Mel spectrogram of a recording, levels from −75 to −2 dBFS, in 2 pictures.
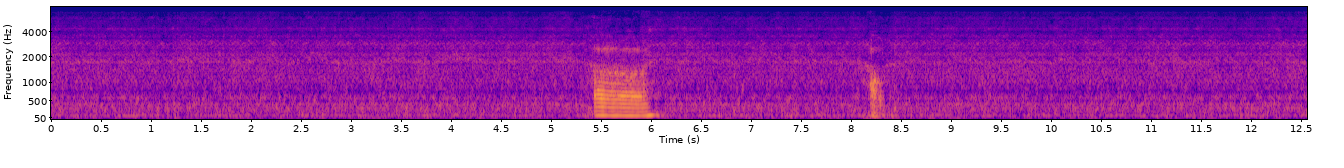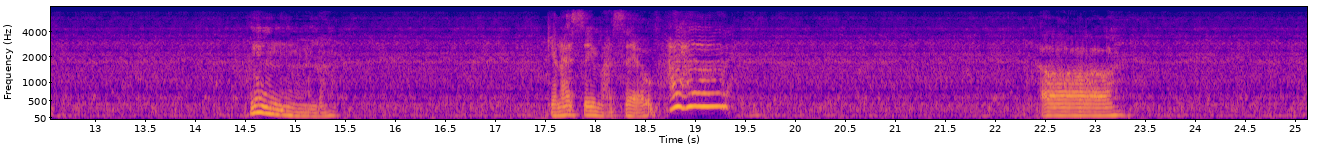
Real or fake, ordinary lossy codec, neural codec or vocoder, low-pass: fake; AAC, 48 kbps; codec, 16 kHz, 4.8 kbps, FACodec; 7.2 kHz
